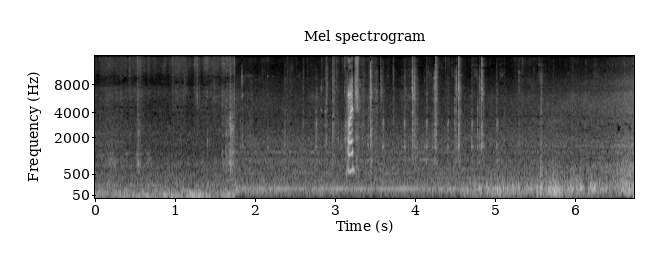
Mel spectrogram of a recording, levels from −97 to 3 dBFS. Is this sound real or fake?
real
